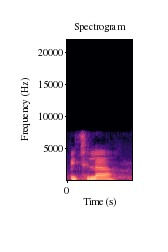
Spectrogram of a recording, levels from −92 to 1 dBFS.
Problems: constant background noise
